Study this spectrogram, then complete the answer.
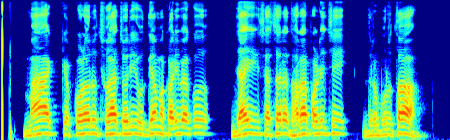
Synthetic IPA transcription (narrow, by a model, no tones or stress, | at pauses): makjɔkɔɭɔɾut͡ʃʰuat͡ʃoɾiud̪jɔmɔkɔɾibaku | d͡ʒajsesɔɾed̪ʱɔɾapɔɽit͡ʃʰi | d̪ɾubɾut̪ɔ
